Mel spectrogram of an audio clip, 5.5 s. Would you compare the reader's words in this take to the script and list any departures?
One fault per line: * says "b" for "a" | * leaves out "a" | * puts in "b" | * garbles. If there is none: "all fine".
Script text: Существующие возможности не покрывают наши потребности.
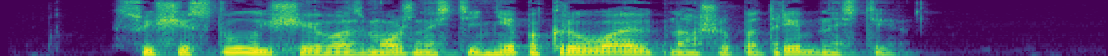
all fine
